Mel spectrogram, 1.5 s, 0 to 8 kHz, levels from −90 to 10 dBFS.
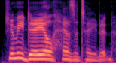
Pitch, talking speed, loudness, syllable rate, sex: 185 Hz, 115 wpm, -14 LUFS, 4.9 syllables/s, male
